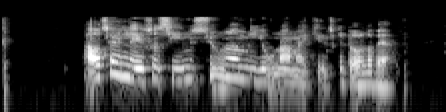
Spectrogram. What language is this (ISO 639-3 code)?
dan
